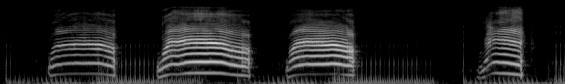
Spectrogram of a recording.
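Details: Pleading newborn kitten crying for its mother and owner: four loud, drawn-out meows about once a second, the last shorter and rising sharply, separated by brief near-silent pauses with a soft low rumble.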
